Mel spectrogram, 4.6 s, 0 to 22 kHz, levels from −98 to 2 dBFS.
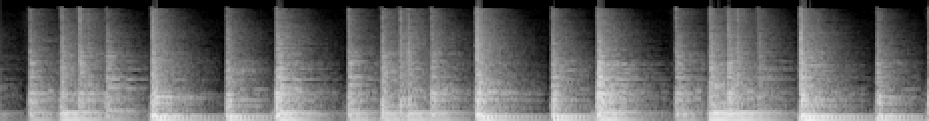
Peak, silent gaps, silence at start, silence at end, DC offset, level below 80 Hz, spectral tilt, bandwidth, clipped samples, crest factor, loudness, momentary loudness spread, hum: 0 dBFS; none; 0.15 s; 0 s; under 0.1%; -20 dBFS; -6 dB/octave; 17 kHz; 0.2%; 14 dB; -15 LUFS; 6 LU; none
